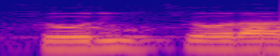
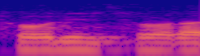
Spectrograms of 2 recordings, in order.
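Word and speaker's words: Chauri Chaura: बट 2 फरवरी जो है वो 1922 में आपके एक चोरी चोरा का, छोरी छोरा जिसे आप कहते हैं, बट स्पेलिंग की वजह से, वो एक मरतबा मैं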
